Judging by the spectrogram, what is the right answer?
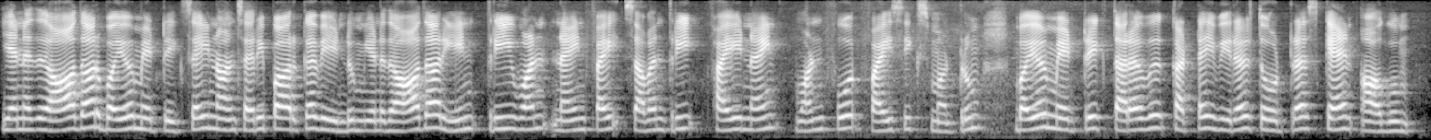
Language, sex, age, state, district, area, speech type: Tamil, female, 18-30, Tamil Nadu, Vellore, urban, read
